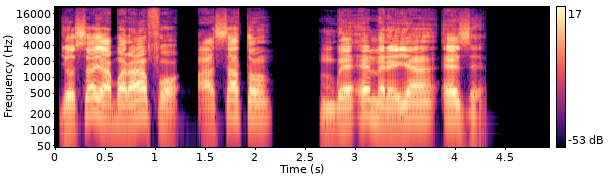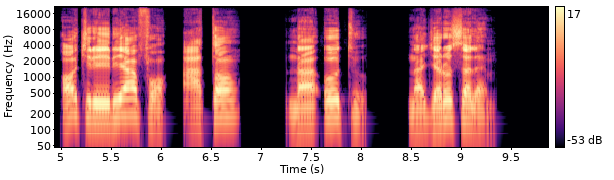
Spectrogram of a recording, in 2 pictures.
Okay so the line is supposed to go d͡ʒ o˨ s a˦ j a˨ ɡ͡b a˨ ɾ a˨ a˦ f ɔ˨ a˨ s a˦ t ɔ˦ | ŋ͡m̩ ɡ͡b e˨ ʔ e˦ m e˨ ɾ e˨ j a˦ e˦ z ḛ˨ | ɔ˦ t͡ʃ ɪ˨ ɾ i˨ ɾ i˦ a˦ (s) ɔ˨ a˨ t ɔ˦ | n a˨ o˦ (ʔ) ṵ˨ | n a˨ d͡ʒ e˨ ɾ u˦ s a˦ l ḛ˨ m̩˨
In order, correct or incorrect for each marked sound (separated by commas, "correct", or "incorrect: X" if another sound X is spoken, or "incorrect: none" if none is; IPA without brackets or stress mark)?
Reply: incorrect: f, incorrect: t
